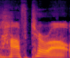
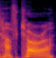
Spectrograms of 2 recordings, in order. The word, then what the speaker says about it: Haftarah: And then there are portions called Haftarah, or normally pronounced Haftorah.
